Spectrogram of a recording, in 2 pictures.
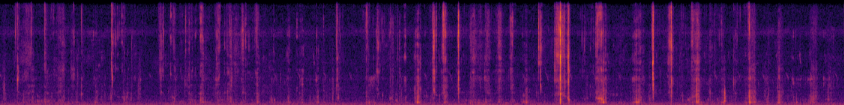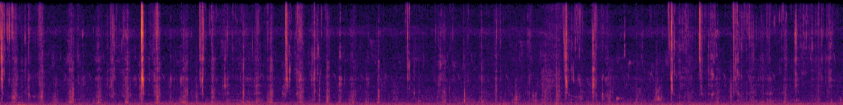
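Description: Close-miked chewing of a mouthful of raw beef with spicy dipping sauce: many sharp, irregular wet clicks and smacks, thickest and loudest in the middle.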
